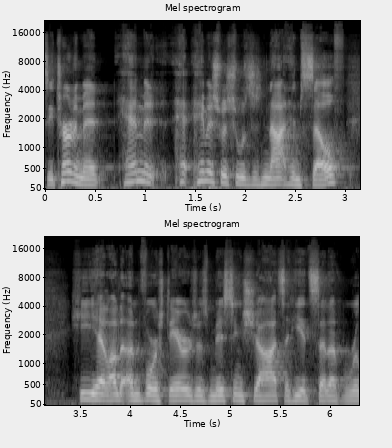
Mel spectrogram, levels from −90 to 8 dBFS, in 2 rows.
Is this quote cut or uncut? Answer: uncut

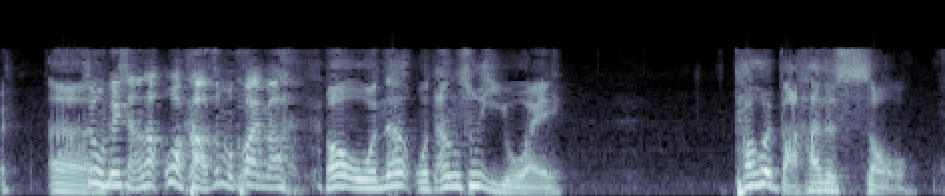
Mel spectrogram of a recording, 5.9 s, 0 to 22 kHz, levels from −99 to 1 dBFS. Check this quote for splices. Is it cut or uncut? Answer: uncut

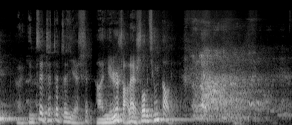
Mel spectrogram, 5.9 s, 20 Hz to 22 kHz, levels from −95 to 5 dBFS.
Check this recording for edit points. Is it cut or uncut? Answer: cut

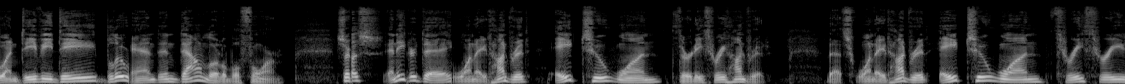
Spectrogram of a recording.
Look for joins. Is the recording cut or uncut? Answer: cut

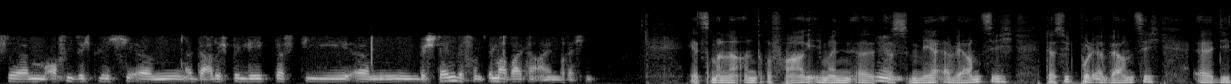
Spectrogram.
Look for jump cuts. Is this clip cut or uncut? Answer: cut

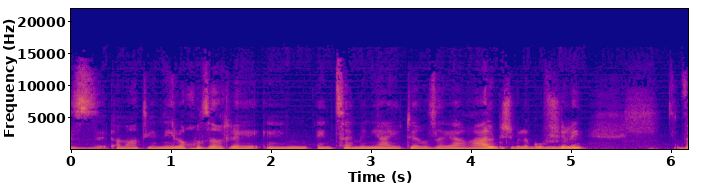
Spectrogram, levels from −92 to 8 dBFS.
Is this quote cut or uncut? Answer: uncut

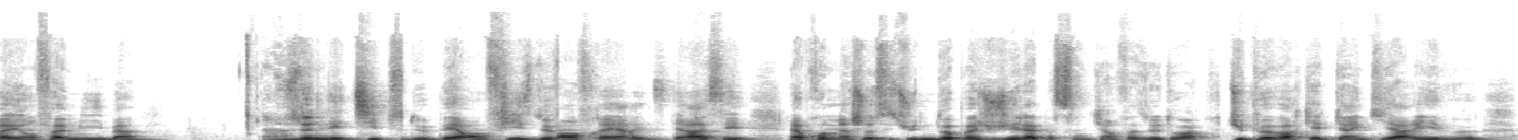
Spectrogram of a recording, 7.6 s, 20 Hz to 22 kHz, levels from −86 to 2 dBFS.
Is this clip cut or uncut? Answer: cut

